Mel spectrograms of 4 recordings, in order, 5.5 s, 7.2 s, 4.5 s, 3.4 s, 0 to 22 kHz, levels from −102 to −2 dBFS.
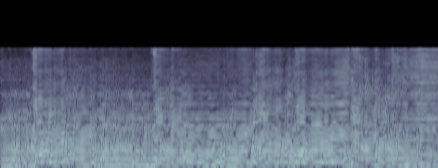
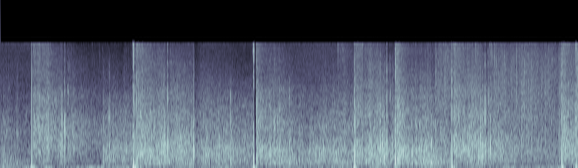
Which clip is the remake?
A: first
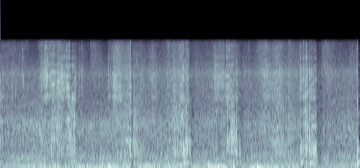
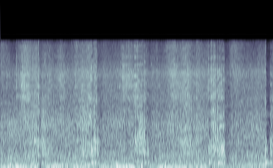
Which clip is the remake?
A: second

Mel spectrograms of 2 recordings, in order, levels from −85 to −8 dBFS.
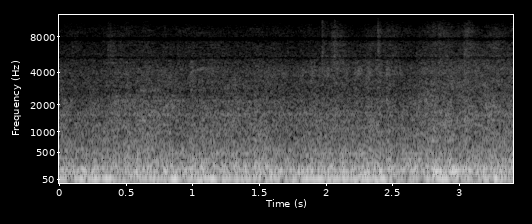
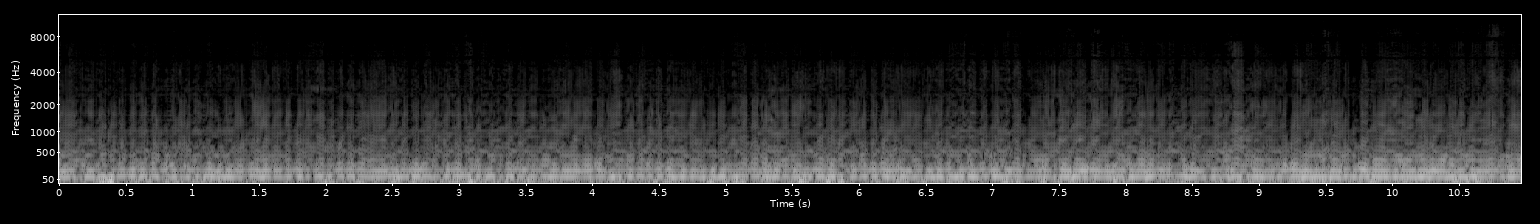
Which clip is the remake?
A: second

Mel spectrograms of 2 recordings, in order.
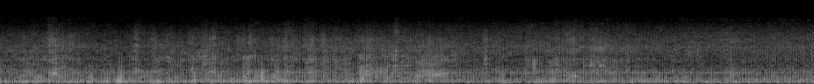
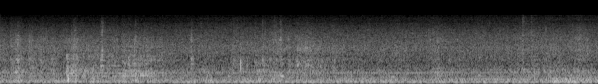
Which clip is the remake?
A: first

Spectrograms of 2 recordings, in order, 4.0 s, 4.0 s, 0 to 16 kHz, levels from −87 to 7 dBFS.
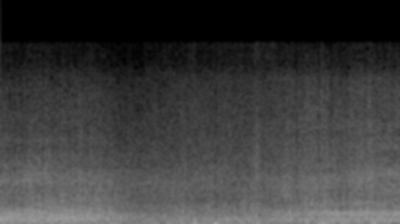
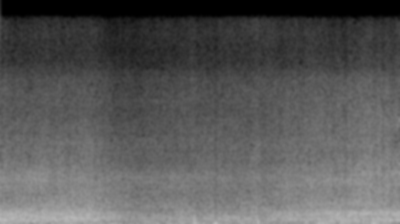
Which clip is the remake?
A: second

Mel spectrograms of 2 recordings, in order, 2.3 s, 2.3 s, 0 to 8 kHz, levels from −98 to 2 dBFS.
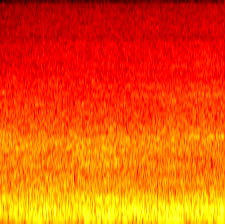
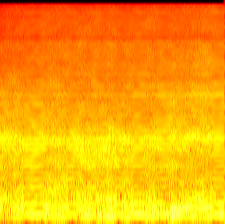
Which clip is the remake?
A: second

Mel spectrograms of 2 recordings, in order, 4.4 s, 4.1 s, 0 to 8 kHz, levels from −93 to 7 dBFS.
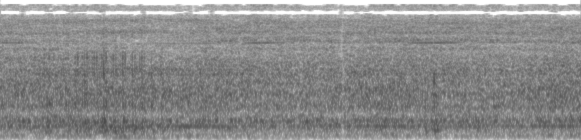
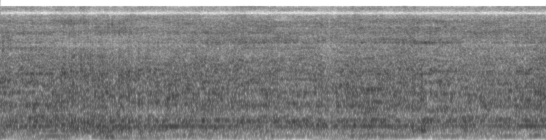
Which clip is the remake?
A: second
